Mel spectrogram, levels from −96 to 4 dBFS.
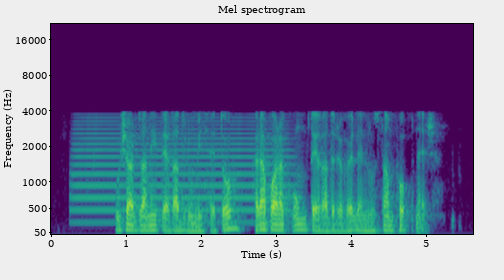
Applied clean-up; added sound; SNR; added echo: none; Brass instrument; 13 dB; none.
